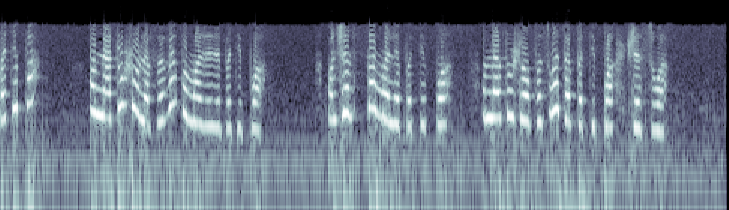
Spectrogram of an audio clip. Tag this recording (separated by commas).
Speech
